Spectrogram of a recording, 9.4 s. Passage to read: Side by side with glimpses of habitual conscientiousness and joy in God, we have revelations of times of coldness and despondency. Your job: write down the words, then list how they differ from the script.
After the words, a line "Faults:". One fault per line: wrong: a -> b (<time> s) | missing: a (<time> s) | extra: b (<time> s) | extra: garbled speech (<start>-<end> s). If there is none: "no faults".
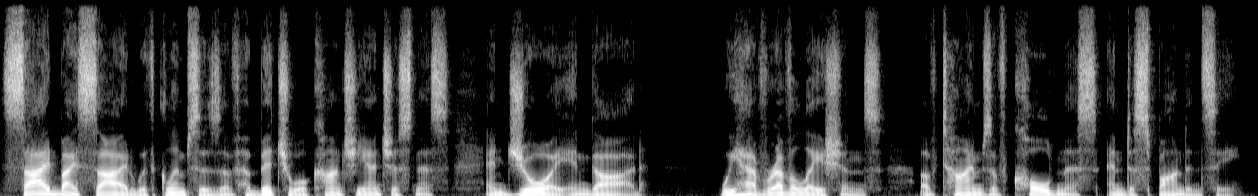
Side by side with glimpses of habitual conscientiousness and joy in God, we have revelations of times of coldness and despondency.
Faults:
no faults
